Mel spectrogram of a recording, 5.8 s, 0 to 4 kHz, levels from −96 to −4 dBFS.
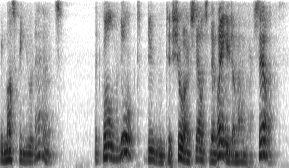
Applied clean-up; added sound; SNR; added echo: neural mask model DeepFilterNet 3.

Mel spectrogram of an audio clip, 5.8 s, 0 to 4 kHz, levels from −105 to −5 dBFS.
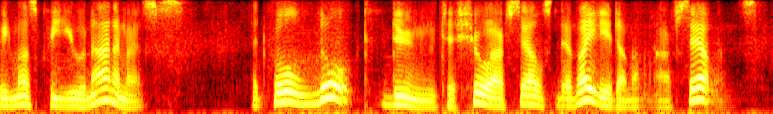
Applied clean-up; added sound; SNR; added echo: neural separator model SepFormer WHAMR!.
